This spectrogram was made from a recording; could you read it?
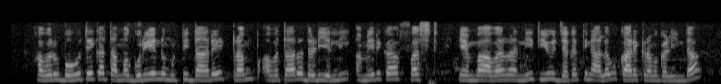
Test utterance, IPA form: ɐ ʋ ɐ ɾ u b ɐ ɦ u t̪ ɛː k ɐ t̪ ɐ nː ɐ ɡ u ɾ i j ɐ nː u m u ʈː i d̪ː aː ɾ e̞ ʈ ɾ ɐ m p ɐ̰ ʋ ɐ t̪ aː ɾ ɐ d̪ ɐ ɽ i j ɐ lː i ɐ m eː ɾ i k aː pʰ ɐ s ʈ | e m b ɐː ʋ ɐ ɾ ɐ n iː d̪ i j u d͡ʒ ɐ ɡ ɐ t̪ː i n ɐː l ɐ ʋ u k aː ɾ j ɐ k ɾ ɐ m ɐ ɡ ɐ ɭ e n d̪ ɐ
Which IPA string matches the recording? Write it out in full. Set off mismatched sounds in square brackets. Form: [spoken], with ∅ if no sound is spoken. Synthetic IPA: ɐ ʋ ɐ ɾ u b ɐ ɦ u t̪ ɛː k ɐ t̪ ɐ [mː] ɐ ɡ u ɾ i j ɐ nː u m u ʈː i d̪ː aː ɾ e̞ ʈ ɾ ɐ m p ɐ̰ ʋ ɐ t̪ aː ɾ ɐ d̪ ɐ ɽ i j ɐ lː i ɐ m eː ɾ i k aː pʰ ɐ s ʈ | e m b ɐː ʋ ɐ ɾ ɐ n iː [t̪] i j u d͡ʒ ɐ ɡ ɐ t̪ː i n ɐː l ɐ ʋ u k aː ɾ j ɐ k ɾ ɐ m ɐ ɡ ɐ ɭ [i] n d̪ ɐ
